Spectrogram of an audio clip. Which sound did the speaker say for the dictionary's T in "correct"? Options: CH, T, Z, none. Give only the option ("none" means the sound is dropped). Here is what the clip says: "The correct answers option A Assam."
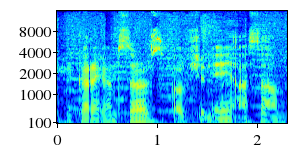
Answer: none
